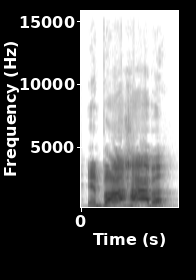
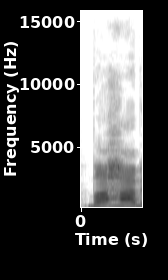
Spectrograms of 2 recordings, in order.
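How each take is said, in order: First: It is said in a put-on Boston accent. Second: It is said in the speaker's plain accent.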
